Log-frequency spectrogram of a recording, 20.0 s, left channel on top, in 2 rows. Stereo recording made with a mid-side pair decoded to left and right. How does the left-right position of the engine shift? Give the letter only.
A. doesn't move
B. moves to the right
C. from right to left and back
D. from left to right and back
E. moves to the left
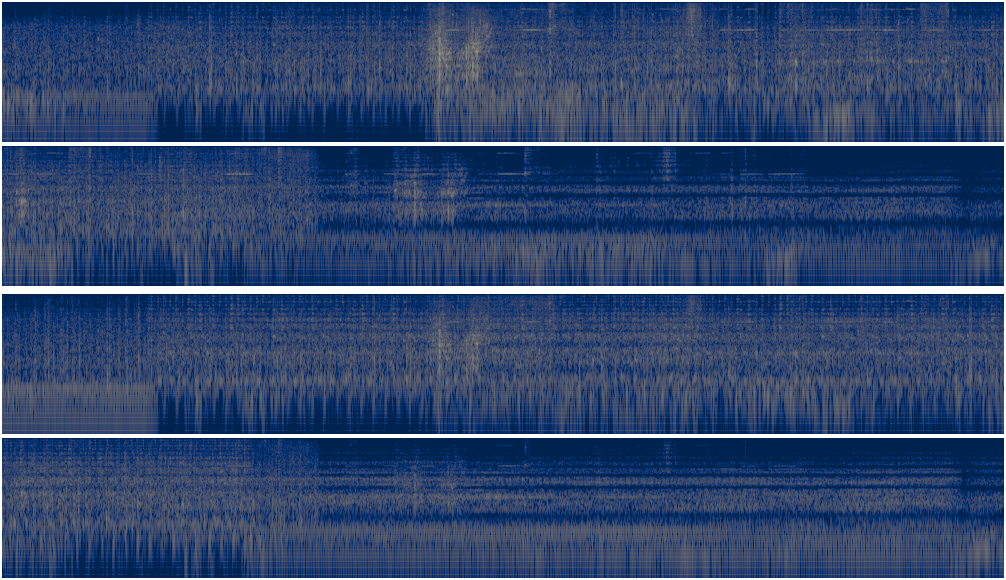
A.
